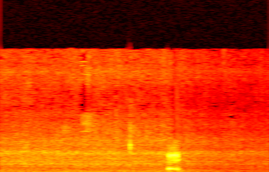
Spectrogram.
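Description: Steady low hum with a hiss of background machine noise, without distinct clicks or knocks.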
